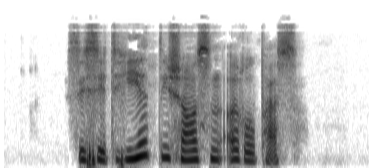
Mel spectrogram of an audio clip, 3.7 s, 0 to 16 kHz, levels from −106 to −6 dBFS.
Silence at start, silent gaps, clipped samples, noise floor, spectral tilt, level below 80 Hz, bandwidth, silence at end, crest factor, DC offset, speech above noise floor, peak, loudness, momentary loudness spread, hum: 0.7 s; none; under 0.1%; -81 dBFS; -4.5 dB/octave; -52 dBFS; 9.4 kHz; 0.75 s; 18 dB; under 0.1%; 61 dB; -4 dBFS; -20 LUFS; 11 LU; none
